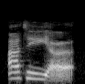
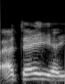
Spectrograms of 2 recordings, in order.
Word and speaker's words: Adiyah: So, I mean, Adia, or Adeya, you told me it's pronounced in different ways.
